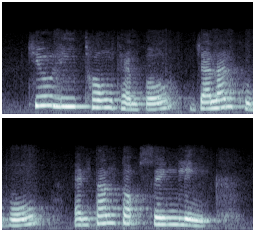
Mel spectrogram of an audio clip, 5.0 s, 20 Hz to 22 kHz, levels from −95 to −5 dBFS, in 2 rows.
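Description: From 1.59 to 1.77 s comes a lost packet rebuilt from error correction. About 100 ms of audio, which fits five separate lost packets, was replaced by the low-bitrate copies carried in the following packets. It sounds rougher and noisier, yet continuous. Unlike concealment, nothing is guessed, so there is no smear or gap.

Between 1.79 and 1.83 s, a short concealed packet loss follows. Roughly 20 ms never arrived and was filled by extending the preceding sound, then blended back. It is heard as a brief smear or wobble against the 8 kHz-limited Opus call audio. Unlike the rebuilt stretch, this content is invented rather than degraded, so a short sound here could disappear.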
